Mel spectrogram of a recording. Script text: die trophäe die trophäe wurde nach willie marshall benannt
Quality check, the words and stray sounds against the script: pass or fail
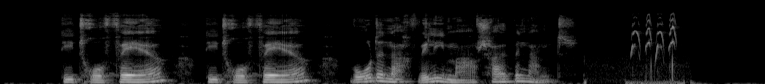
fail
